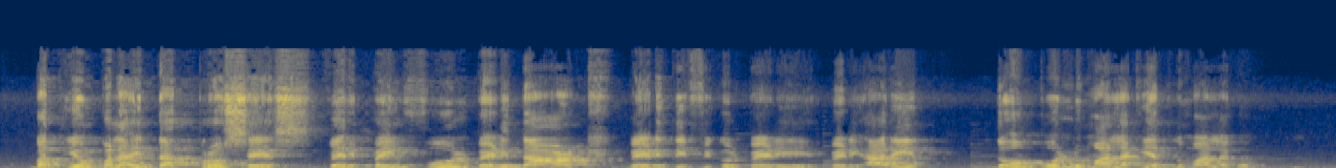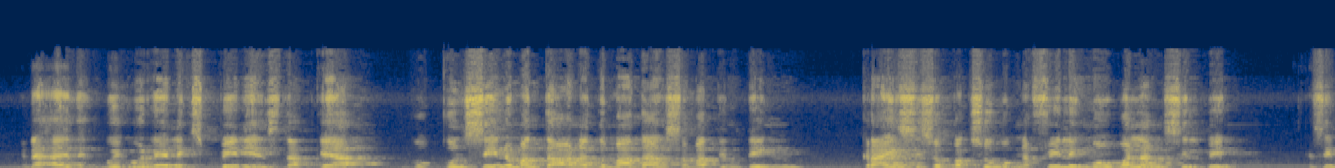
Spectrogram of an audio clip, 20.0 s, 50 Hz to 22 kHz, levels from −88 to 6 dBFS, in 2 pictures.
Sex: male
